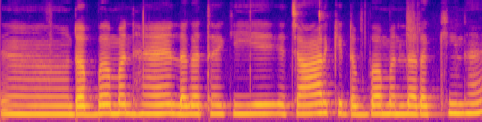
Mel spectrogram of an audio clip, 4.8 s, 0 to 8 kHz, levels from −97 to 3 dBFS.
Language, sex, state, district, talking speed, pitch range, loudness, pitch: Surgujia, female, Chhattisgarh, Sarguja, 175 wpm, 215-225 Hz, -15 LUFS, 220 Hz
